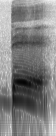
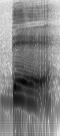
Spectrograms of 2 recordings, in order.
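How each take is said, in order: First: It ends in a clear e vowel. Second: It ends in a clear e vowel.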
